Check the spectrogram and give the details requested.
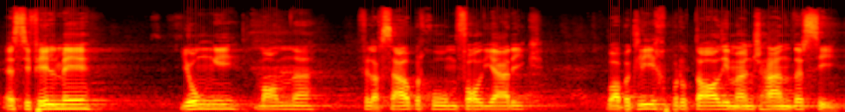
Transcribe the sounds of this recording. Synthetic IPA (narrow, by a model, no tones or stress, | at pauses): ʔəsːifɪlmeː | jʊŋimɑnːə | fɪlɪχsælbəɾχuːmfɔljæːɾik | ʋoɑbəɡliːχb̥ɾut̪aːlimœnʃəɦænd̪ləɾsḭ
